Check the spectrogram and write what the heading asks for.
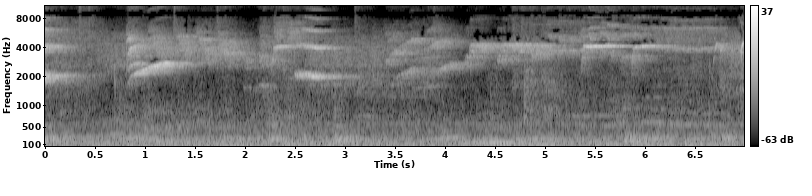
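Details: Domestic canary of the crested lavandeira type, coming out of moult, singing very loudly: high rolling trills and sliding whistled notes in short bursts with brief pauses between phrases.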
